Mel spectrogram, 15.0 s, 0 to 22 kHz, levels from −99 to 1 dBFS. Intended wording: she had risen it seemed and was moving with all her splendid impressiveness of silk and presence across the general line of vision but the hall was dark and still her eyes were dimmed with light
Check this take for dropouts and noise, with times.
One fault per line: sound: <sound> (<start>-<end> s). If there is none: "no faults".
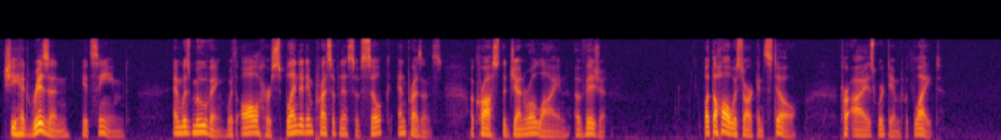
no faults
